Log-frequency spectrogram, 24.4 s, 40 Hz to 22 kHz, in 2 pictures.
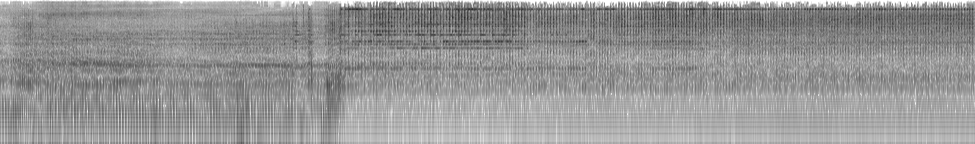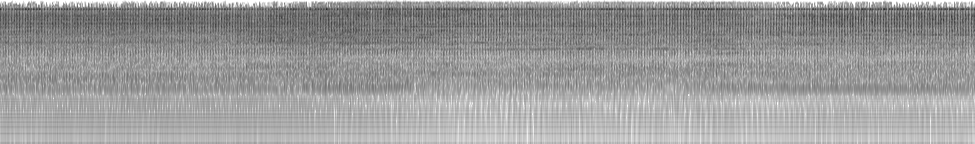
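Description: A 7/8-inch high carbon steel anchor rod, made to attach to a fence brace pole, is driven into the ground by a loud, continuous powered hammering drive with a steady engine-like drone, running alone after a brief start.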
